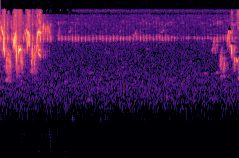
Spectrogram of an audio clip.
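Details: A lark-like bunting sings a quick, canary-like burst of high, twittering notes, pauses, then starts again, with a faint steady insect trill running underneath.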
